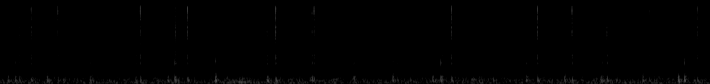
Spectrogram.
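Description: Long nails on both hands tap quickly on the sides of an upright, clear plastic micellar water bottle with a green cap, hollow and holding liquid. The result is a quiet, steady patter of sharp, dry clicks with bright high ticks over a soft low thump, each tap dying away almost at once.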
